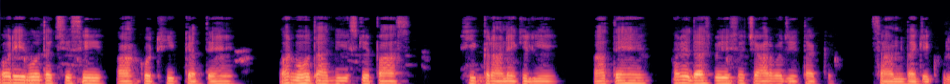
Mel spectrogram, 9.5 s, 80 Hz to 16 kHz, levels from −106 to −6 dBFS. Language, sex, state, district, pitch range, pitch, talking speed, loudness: Hindi, male, Bihar, Jahanabad, 110-125 Hz, 115 Hz, 215 wpm, -30 LUFS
